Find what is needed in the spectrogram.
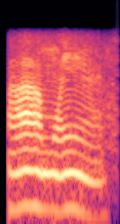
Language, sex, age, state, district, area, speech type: Urdu, male, 18-30, Bihar, Purnia, rural, conversation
